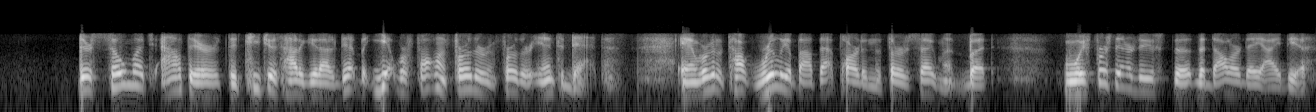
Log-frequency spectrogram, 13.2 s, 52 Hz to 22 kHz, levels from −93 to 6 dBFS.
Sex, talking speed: male, 210 wpm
